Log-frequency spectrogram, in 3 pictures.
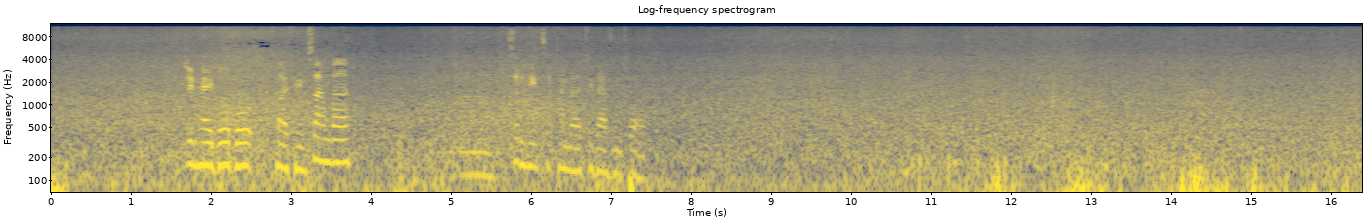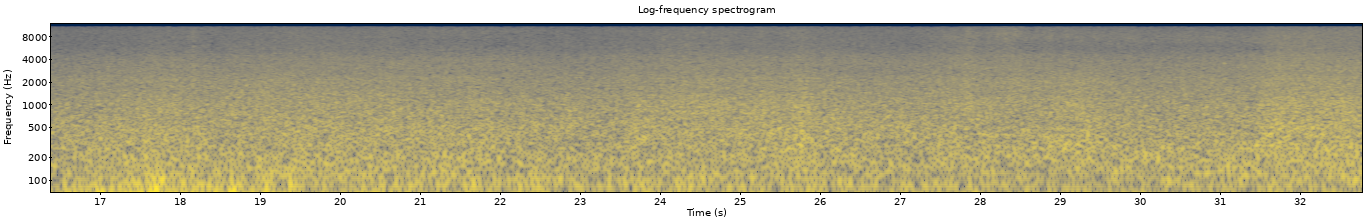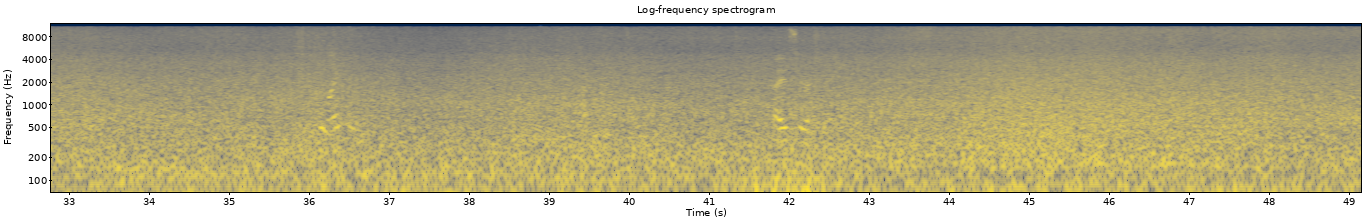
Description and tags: A recording in stereo of the sea being lapped by Typhoon Samba (100mph+ winds)
Asia, ocean, typhoon, sea, seaside, Korea, field-recording, wind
